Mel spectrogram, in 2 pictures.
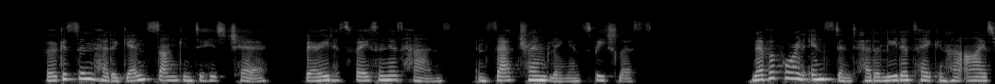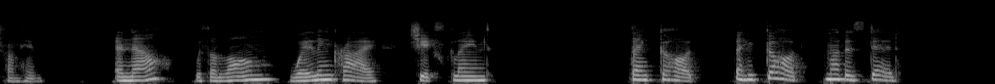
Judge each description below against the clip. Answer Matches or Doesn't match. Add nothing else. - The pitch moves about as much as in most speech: Matches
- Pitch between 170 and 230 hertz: Matches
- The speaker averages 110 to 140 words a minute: Matches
